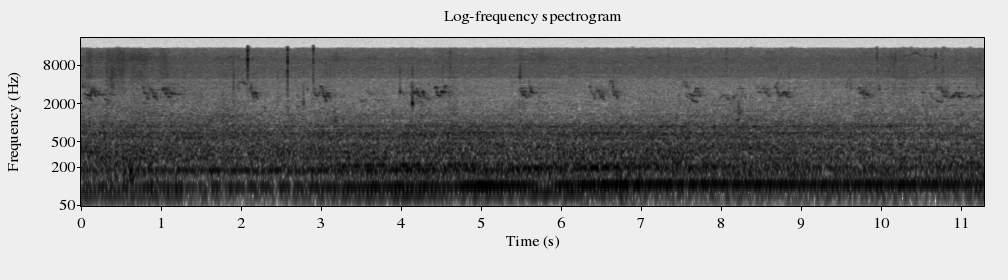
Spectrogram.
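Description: Small birds chirping in short, high notes scattered throughout, over a steady low hum that is the loudest sound.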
